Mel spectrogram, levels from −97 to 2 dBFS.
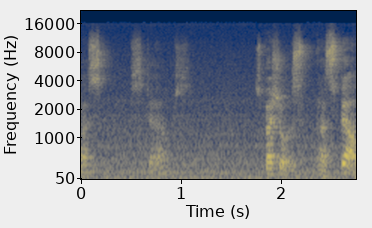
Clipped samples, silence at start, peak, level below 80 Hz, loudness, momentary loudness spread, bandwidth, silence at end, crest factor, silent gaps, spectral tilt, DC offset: under 0.1%; 0 s; -8 dBFS; -44 dBFS; -26 LUFS; 17 LU; 16.5 kHz; 0 s; 18 dB; none; -2.5 dB/octave; under 0.1%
